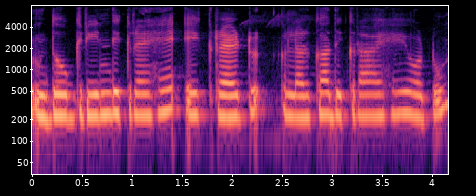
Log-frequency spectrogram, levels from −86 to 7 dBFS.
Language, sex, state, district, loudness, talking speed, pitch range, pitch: Hindi, female, Uttar Pradesh, Jalaun, -16 LUFS, 200 wpm, 225-240 Hz, 230 Hz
